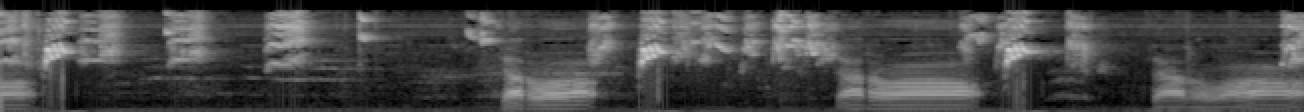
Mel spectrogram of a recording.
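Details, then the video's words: Javan myna in training to sing freely: harsh hissing chatter bursts alternate with long, drawn-out, voice-like droning notes rich in overtones, repeated about every two seconds, with a low hum behind. "melatih jalak kebo agar cepat gacor"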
